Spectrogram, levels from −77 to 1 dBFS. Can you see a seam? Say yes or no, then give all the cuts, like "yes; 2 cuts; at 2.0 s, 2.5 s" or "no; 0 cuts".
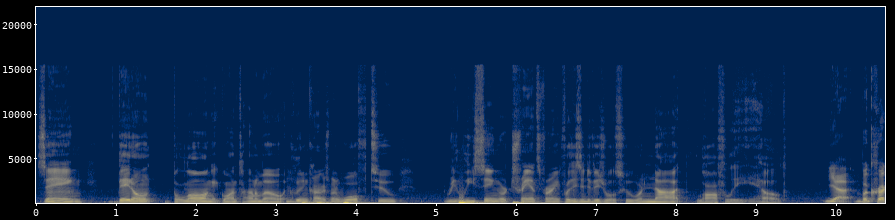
yes; 2 cuts; at 3.1 s, 6.5 s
